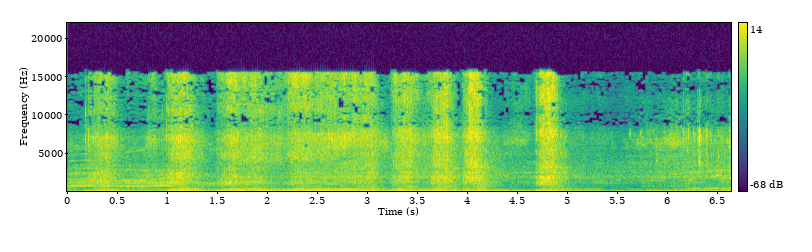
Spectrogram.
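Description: Monster truck engine revving hard, its pitch climbing and dropping again and again as the throttle is worked, with a few sharp cracks in between.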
